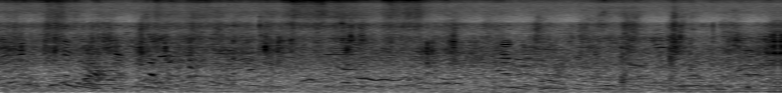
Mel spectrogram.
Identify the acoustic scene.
park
